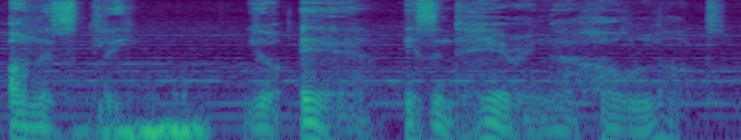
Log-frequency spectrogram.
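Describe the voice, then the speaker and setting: Game narrator, deep gravelly male voice, over game music. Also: a little slow. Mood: hushed. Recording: game audio under music.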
